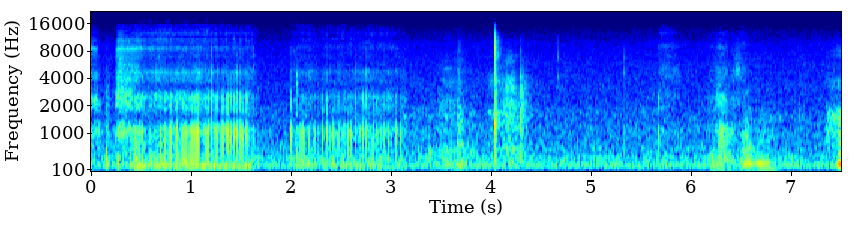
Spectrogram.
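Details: Sleeping pet snoring: two long, rough, fluttering snores, then quieter breathing and a brief soft sound near the end.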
